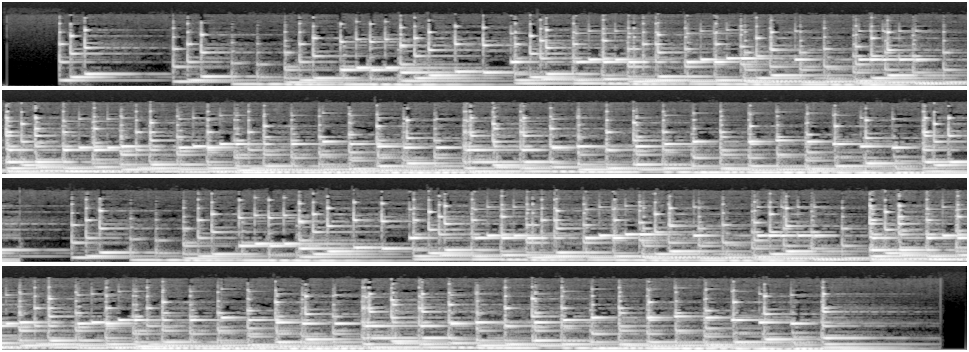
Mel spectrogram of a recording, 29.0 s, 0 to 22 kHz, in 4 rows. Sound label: iphone 12 pro max marimba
